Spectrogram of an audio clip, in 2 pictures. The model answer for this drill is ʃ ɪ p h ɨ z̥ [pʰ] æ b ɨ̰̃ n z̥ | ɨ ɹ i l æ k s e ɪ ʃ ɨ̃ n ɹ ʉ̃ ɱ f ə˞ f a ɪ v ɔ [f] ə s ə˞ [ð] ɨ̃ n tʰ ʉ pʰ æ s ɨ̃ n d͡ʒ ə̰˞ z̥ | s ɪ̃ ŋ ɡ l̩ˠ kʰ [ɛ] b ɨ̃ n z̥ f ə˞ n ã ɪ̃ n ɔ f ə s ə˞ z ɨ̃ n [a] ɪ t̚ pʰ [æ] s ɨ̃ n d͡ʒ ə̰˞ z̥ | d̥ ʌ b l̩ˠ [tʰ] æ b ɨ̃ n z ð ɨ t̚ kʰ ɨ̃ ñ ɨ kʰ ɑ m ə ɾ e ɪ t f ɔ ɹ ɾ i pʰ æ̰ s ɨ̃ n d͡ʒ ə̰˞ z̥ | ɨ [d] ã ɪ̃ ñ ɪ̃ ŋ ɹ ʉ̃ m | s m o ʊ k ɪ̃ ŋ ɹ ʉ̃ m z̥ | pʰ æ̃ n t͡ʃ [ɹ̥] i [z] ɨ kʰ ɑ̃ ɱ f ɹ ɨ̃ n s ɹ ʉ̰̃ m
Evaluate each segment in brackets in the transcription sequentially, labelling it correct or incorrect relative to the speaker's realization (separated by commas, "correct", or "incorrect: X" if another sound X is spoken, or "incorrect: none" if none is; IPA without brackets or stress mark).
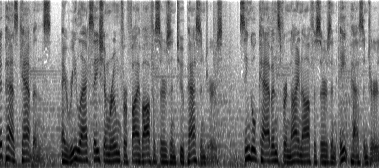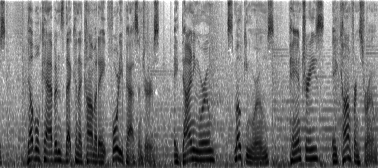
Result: incorrect: kʰ, correct, incorrect: z, incorrect: æ, incorrect: e, correct, incorrect: kʰ, correct, correct, correct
